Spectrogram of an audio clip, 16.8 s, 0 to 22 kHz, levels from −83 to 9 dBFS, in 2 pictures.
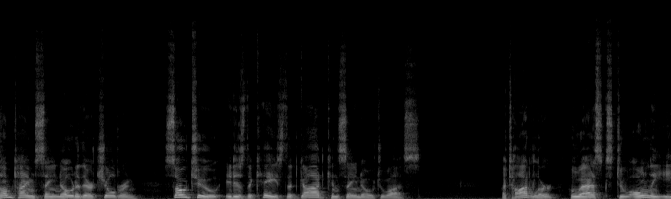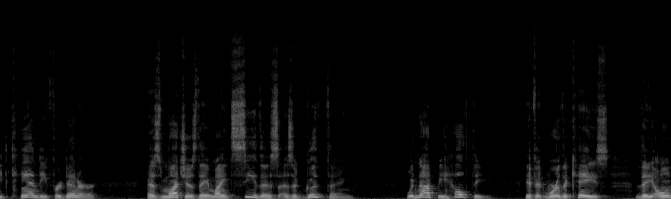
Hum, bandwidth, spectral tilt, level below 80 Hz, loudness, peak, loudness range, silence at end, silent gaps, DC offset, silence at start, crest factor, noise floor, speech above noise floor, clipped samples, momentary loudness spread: none; 18 kHz; -5.5 dB/octave; -62 dBFS; -34 LUFS; -16 dBFS; 4 LU; 0 s; none; under 0.1%; 0 s; 18 dB; -67 dBFS; 34 dB; under 0.1%; 13 LU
